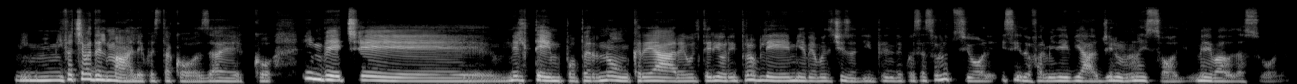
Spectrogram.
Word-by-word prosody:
mi 185 -1 -1
mi 180 0 +3
mi 190 0 +2
faceva 230 +5 +3
del 210 -2 +6
male 155 -5 +2
questa 155 +1 -7
cosa, 145 +1 -5
ecco. 150 +1 -7 0.3
Invece 160 - +3
nel 170 +3 -2
tempo 170 -4 +2
per 165 +1 -3
non 180 -3 +1
creare 165 -3 +2
ulteriori 165 +2 -1
problemi 175 -3 +1
abbiamo 160 -1 -3
deciso 155 0 -4
di 145 +2 -10
prende 155 +1 -8
questa 170 +1 -8
soluzione 170 -7 -5
e - - -15
se 200 - -5
io 185 - -2
devo 160 -3 -3
farmi 160 +2 -5
dei 165 0 +1
viaggi 155 -1 -3
e - - +1
lui 170 -2 +1
non 170 +3 -2
ha - - +1
i - - 0
soldi, 140 -3 -8
me 175 - 0
ne 170 - +2
vado 145 -2 -3
da 140 0 -12
sola, - - -13
165 Hz, 190 wpm, -22 LUFS, 150-180 Hz, 0.3 s, del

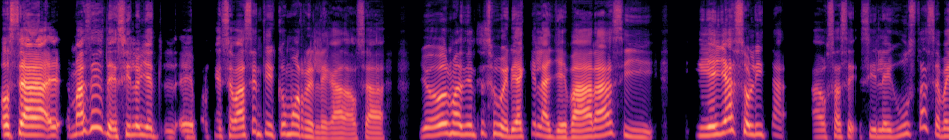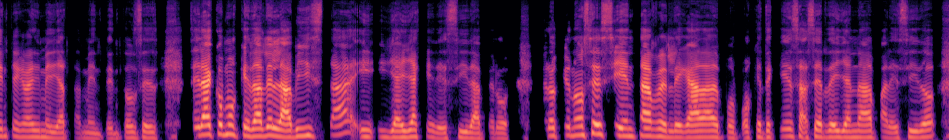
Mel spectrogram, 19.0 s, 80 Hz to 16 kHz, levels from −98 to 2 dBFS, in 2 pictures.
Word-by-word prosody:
O 235 +1 +5
sea, 225 -2 +10 0.2
más 250 - +4
es 410 -2 +1
decírle: 225 +5 0
"Oye", 205 -4 0 0.2
eh, 165 -1 -2
porque 190 +3 -14
se 190 +2 -5
va 200 +1 +5
a - - +1
sentir 245 -4 -5
como 245 -1 -1
relegada. 135 - -2
O - - -9
sea, 135 -1 -4 0.3
yo 210 +7 +3
más 255 -2 +2
bien 235 -1 -3
te 270 - -12
sugeriría 205 -7 0
que 250 - -13
la 195 -4 +2
llevaras 175 +9 +3
y 165 -6 -9 0.4
y 210 +1 0
ella 285 +9 +5
solita, 235 - -3 0.2
ah, 170 +1 -9
o 170 - -9
sea, 170 +1 -7
si - - -9
si 175 +2 -9
le 175 0 -5
gusta, 245 - -9
se 230 - -7
va 195 - -4
a 190 - 0
integrar 170 -3 -5
inmediatamente. 140 -4 -9
Entonces, 145 +2 -8 0.3
será 225 +3 +7
como 240 -1 -1
que 200 +1 -2
darle 190 +3 +4
la 165 -4 +6
vista, 205 +4 -4
y 175 -2 -7
y 165 -1 -14
ya 160 -1 -1
ella 170 +3 0
que 165 -1 -14
decida, 135 0 -6
pero 135 -2 -12 0.3
pero 200 +1 -4
que 215 - -9
no 215 +1 0
se 245 0 +2
sienta 195 -2 +3
relegada, 160 -2 +2
por 150 -2 -11
porque 150 +3 -9
te 165 0 -7
quieres 185 -1 -9
deshacer 170 -3 -2
de 160 0 -1
ella 165 -1 -2
nada 160 0 -2
parecido, 155 +4 -6
180 Hz, 220 wpm, -22 LUFS, 160-220 Hz, 0.4 s, sea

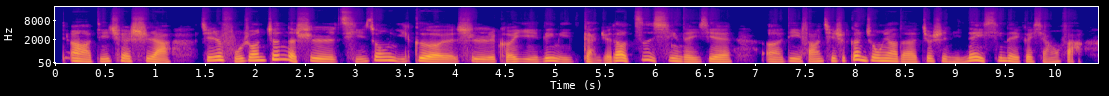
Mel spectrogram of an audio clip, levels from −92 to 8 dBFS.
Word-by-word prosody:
啊， 175 -6 +4
的 160 +3 -5
确 190 0 +1
是 170 +1 +2
啊。 130 -4 +3 0.3
其 220 - 0
实 245 - +6
服 175 -8 -3
装 220 +4 +3
真 290 +4 +3
的 255 - +5
是 165 -6 0
其 150 +2 -8
中 230 +4 +1
一 155 -5 -10
个 150 -7 +4
是 145 -2 -2
可 145 -1 -1
以 150 -2 -4
令 190 +6 0
你 130 -4 -8
感 105 - -2
觉 120 - -4
到 205 0 +7
自 240 +7 -5
信 185 -1 -2
的 140 -2 -1
一 135 - -4
些， 145 -1 0 0.3
呃， 145 -2 -3
地 170 +1 -4
方， 160 +2 -3
其 185 - -2
实 195 - -3
更 270 +2 +4
重 205 -1 +1
要 175 -3 +2
的 140 -3 -2
就 155 +7 -3
是 170 0 -3
你 135 -4 -10
内 210 - +2
心 195 +2 -5
的 175 -5 0
一 - - -3
个 155 +2 -2
想 135 0 -10
法， - - -6
165 Hz, 275 characters per minute, -21 LUFS, 145-195 Hz, 0.3 s, 到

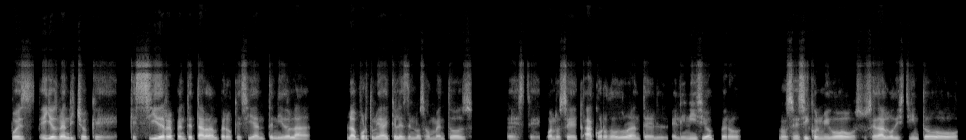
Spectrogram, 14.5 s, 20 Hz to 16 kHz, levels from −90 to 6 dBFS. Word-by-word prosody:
pues, 115 -3 0
ellos 140 +4 +4
me 155 - +6
han 150 - +4
dicho 150 0 -1
que 95 -4 -10 0.2
que - - -10
sí 125 +1 0
de 140 +2 +8
repente 115 -4 +3
tardan, 130 +6 +5
pero 110 -6 -1
que - - -9
sí 110 0 -3
han 115 +1 -2
tenido 120 -2 -1
la 105 -5 +1 0.5
la 115 - +5
oportunidad 115 -1 0
de 125 - 0
que 155 - -1
les 115 -6 +1
den 110 +1 -7
los 125 -1 -6
aumentos, 110 +3 -4 0.5
este, 95 -1 -11
cuando 105 -1 -3
se 100 0 -2
acordó 105 -1 +1
durante 120 -6 +1
el 95 -1 -9
el 95 +1 -8
inicio. 110 - -1
Pero 110 -2 -2 0.6
no 110 0 -3
sé 125 +2 -1
si 145 +5 -1
conmigo 110 -1 +1
suceda 110 +1 0
algo 115 +1 +1
distinto 115 +8 -3
o 110 -7 +1
110 Hz, 175 wpm, -22 LUFS, 105-125 Hz, 0.6 s, de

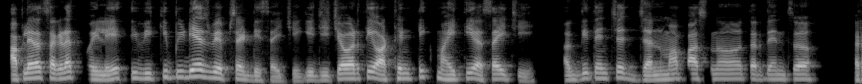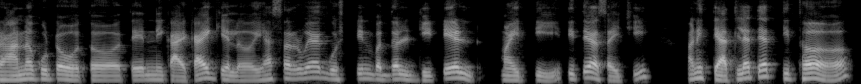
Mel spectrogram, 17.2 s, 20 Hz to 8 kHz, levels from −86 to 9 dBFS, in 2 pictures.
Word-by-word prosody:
आपल्याला 155 +5 +7
सगळ्यात 155 +2 +5 0.2
1ले 125 +2 +1
ती 160 - -3
Wikipedia 185 +5 +2
वेबसाईट 140 -7 +2
दिसायची 95 -3 -7
की 115 - -5
जिच्यावरती 145 +9 +4
ऑथेंटिक 150 +5 -2
माहिती 125 +3 -1
असायची. 130 -9 -1 0.3
अगदी 115 +6 -4
त्यांच्या 155 +2 -1 0.2
जन्मापासून 140 +3 -1
तर 135 - 0
त्यांचं 130 +1 -1 0.5
राहणं 115 +4 +1
कुठं 135 -1 -1
होतं? 110 -2 0
त्यांनी 120 +1 -4
काय-काय 100 +9 +3
केलं? 105 -4 -4
ह्या 115 +5 -5
सगळ्या 145 +5 -2
गोष्टींबद्दल 130 -1 -3
डिटेल्ड 140 +3 +1 0.2
माहिती 110 -2 -5
तिथे 140 +5 -2
असायची 100 - -1 0.4
आणि 160 0 -1
त्यातल्या-त्यात 160 +8 +4
तिथं, 145 -4 +3
135 Hz, 115 wpm, -24 LUFS, 115-150 Hz, 0.5 s, आपल्याला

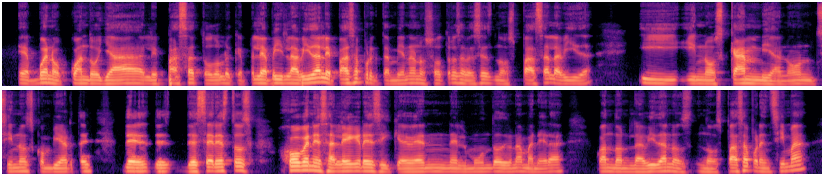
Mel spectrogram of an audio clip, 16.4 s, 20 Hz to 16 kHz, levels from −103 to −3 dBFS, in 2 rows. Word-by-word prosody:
Eh, 115 - 0
bueno, 105 -1 +1
cuando 110 -1 0
ya 110 +2 +2
le 105 0 -4
pasa 110 +4 -1
todo 105 0 -4
lo 115 -1 -4
que - - -11
la 120 -1 +3
vi 120 +1 0
la 115 -1 +3
vida 135 +6 +5
le - - +5
pasa, 120 +4 +1
porque 120 -8 -7
también 105 +3 -6
a - - -2
nosotros 115 +2 -6
a 115 - -2
veces 105 +3 -4
nos 100 -3 -9
pasa 105 +6 -1
la 130 - +1
vida 105 +1 -7 0.4
y, 115 -4 -4
y 110 0 -5
nos 105 -1 -1
cambia, 110 -5 +2
¿no,? 105 +2 -6
sí 110 +1 -4
nos 115 0 -3
convierte 105 +1 -2 0.3
de 115 0 +5
de, 110 -1 -2
de 110 -1 +4
ser 125 +3 +5
estos 125 +1 +2 0.2
jóvenes 140 -3 +6
alegres, 120 0 +4
y 105 -3 -4
que 100 -1 -1
ven 105 +1 -1
el 100 -1 -4
mundo 105 +2 -3
de 105 - -1
una 110 +1 -4
manera, 105 +2 -4 0.3
cuando 110 -1 -2
la 100 -1 -2
vida 110 +3 +2
nos 105 -2 -5
nos 95 -3 -7
pasa 115 +4 +1
por - - -2
encima, 125 - -2
110 Hz, 205 wpm, -24 LUFS, 105-120 Hz, 0.4 s, jóvenes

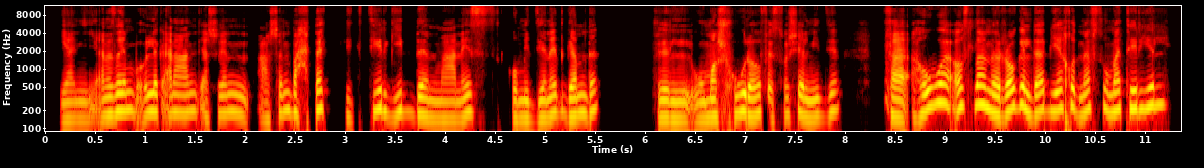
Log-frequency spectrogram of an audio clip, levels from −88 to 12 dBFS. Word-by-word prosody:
يعني 145 +2 -5
أنا 170 +2 +1
زي 195 +2 +4
ما 210 - -1
باقول 180 +1 0
لِك 195 - +1
أنا 185 +1 -1
عند 185 +2 -3
عشان 180 +2 -4
عشان 185 +8 -5
باحتك 210 +2 -1
كتير 195 +8 -4
جدًا 180 -1 -1
مع 145 -1 -3
ناس 175 +6 -4
كوميديانات 150 +3 -1
جامدة، 185 +6 0 0.5
في 155 0 +2
ال 145 -1 0
ومشهورة 160 +6 +2
في 175 - -5
الSocial 170 +2 -1
Media، 180 +6 -6 0.5
فهو 175 - +3
أصلًا 255 +1 +3
الراجل 205 +4 +5
ده 185 +2 +4
بياخد 210 +2 0
نَفسه 210 +2 -2
material، 225 +5 +1
185 Hz, 160 wpm, -23 LUFS, 155-205 Hz, 0.5 s, الراجل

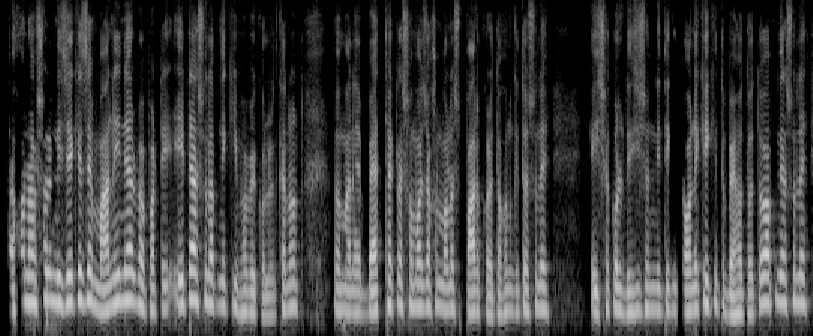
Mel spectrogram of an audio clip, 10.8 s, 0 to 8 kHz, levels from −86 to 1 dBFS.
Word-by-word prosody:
তখন 205 +8 -2
আসলে 215 +4 0
নিজেকে 195 +2 +3
যে - - +7 0.2
মানিয়ে 180 +8 +4
নেওয়ার 215 -1 +5
ব্যাপারটা, 155 -2 0 0.2
এটা 185 +4 +4
আসলে 210 -1 -1
আপনি 180 0 -5
কিভাবে 140 -5 -2
করলেন? 120 +1 -6
কারণ, 165 +2 0 0.5
অ্যা 155 - -2
মানে 140 0 0 0.2
ব্যর্থ 145 +1 +3
একটা 180 +1 -2
সময় 170 -1 +2
যখন 175 +1 -2
মানুষ 160 0 -1
পার 140 +1 +5
করে, 125 -2 -1
তখন 135 +3 -3
কিন্তু 150 +1 -4
আসলে 160 +3 -3 0.7
এই 140 - 0
সকল 165 0 0
ডিসিশন 150 +3 -3
নিতে 150 0 -5
কিন্তু 155 -1 -12
অনেকেই 160 +4 +1
কিন্তু 195 - -6
ব্যাহত 125 +1 +2
হয়। 130 - -3
তো - - +3
আপনি 200 +1 -7
আসলে 195 +1 -2
160 Hz, 205 wpm, -23 LUFS, 145-185 Hz, 0.7 s, যে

